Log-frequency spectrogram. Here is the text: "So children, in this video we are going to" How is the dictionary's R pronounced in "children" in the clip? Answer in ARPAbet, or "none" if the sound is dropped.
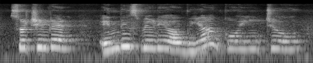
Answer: R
